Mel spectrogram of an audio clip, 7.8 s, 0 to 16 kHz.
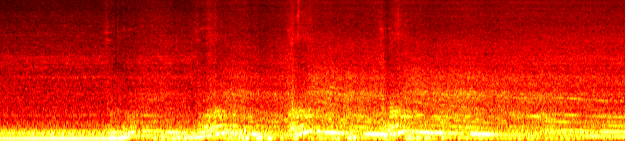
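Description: A BMW E30 straight-six that would not rev above 4000 before now runs on all six cylinders. It idles with a deep rumble, then is blipped several times, each rev climbing and falling back, loud and close.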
